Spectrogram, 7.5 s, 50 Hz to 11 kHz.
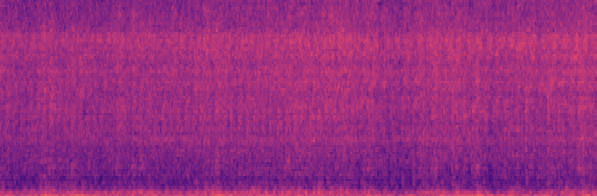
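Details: Classic Honda CB750 four-cylinder, sat for years, revived with filed points, new coil, cleaned carbs and fresh oil (slightly overfilled, venting from overflow); idles and revs smoothly and evenly on all cylinders, no misses or knocks, runs great.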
